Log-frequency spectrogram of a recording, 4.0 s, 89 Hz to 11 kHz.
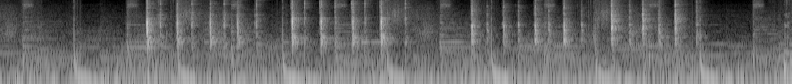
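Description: Brisk, steady typing on a MagicRefiner M31 65% mechanical keyboard with a steel plate, close and clacky, each keystroke a sharp click in a quick even rhythm with no voices.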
